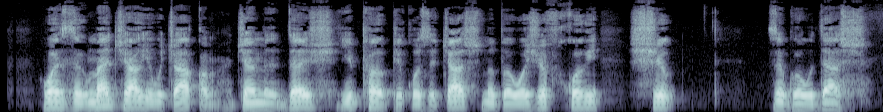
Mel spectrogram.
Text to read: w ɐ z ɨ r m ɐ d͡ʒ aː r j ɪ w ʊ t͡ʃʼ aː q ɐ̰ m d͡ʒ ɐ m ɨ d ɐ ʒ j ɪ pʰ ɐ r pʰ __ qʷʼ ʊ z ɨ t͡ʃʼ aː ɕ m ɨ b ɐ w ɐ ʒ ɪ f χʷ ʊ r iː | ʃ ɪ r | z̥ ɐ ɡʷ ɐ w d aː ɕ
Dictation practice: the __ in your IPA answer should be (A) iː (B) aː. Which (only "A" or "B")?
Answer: A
